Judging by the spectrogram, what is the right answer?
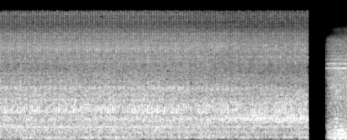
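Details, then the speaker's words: Hyundai Tucson CRDi diesel idling with air conditioning engaged: loud, busy clatter from a worn auto belt tensioner, worse under compressor load, before tensioner and belt replacement. "So ngayon napakalakas ng ingay. So mamaya pag napalitan natin ah tingnan natin yan. Pagka nag-engage yung aircon ang lakas ano yung tensioner gumaganito."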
